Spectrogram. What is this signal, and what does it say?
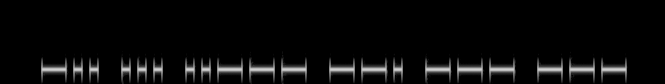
Morse code, heard as a keyed tone, about 15 wpm, 700 Hz. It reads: DS2GOO
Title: DXCC-100 Call Signs - 6 Characters - Repeated 3x - 15wpm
